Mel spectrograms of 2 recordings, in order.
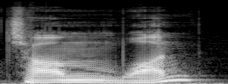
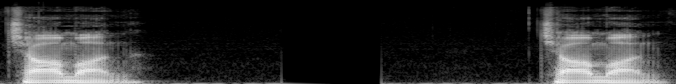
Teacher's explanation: the 미음 받침 in the first syllable carries over to the second syllable 원. So it's not 점원, it's 점원, 점원.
